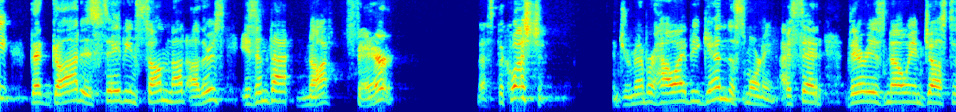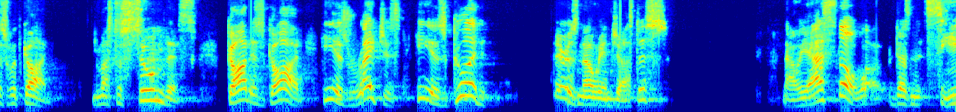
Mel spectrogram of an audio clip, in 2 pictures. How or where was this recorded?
large echoing room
